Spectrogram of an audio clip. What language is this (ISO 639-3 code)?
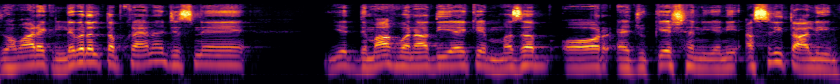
urd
